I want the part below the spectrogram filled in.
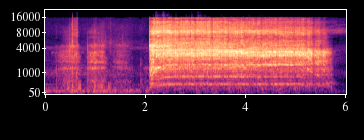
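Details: Suzuki LTZ 400 that cut off in 4th gear after under an hour of running: the starter whirs freely for several seconds without turning the engine over. Battery was replaced; starter clutch is suspected, and the owner fears a crank problem.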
